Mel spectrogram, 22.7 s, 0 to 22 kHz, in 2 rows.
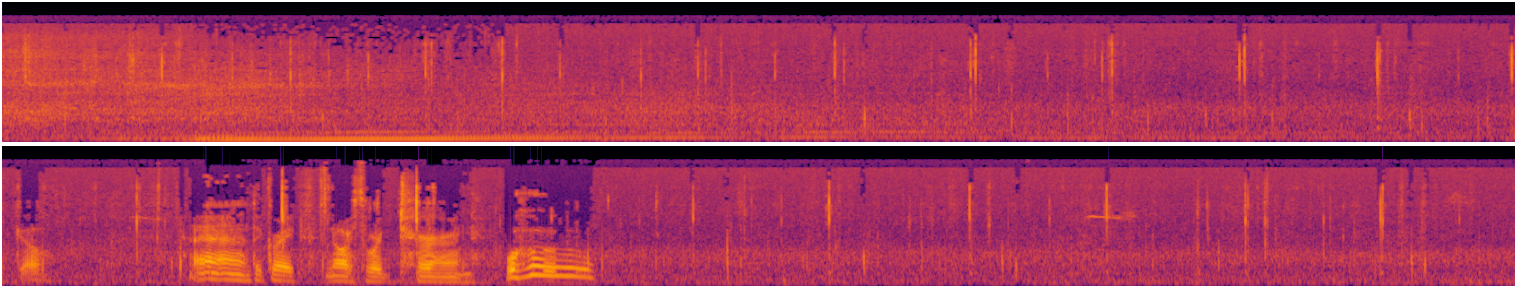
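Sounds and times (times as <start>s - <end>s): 
car driving past: 0.0s - 7.4s
speech: 11.5s - 11.8s, 12.8s - 16.0s.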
